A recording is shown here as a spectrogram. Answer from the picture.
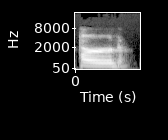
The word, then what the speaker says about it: Byrd: And that process of review is sometimes referred to sort of cheekily on Capitol Hill as the bird bath, because it's the bird rule. It's spelled B-Y-R-D, though, so you got to be a little careful.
